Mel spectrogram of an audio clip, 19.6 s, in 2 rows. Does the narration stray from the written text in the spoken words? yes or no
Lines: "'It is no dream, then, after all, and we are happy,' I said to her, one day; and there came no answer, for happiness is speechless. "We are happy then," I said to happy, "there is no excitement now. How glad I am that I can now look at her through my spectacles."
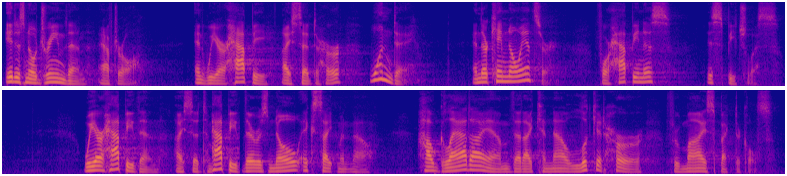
no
